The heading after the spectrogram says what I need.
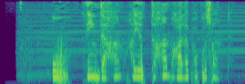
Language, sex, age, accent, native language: Uzbek, female, 12-17, Navoiy, Uzbek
